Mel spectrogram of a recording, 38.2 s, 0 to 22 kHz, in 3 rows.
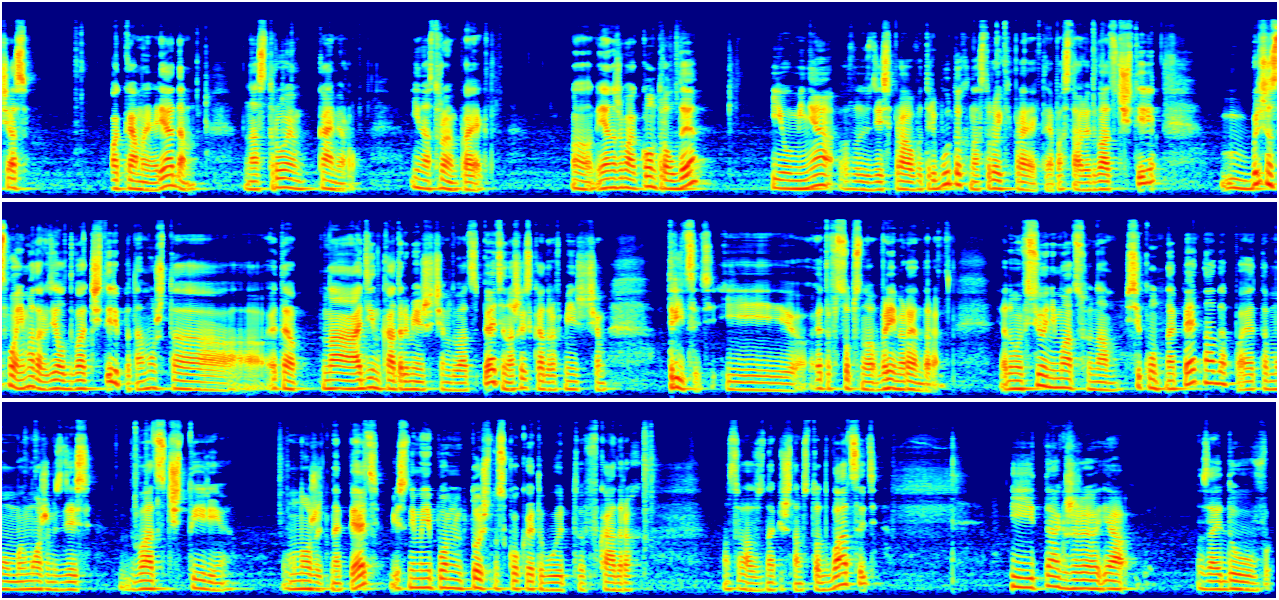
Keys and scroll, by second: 6.6 ctrl+d, 11.0 2, 11.2 4, 26.9 2, 27.1 4, 28.3 KP_Multiply, 29.2 5, 32.0 Return.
